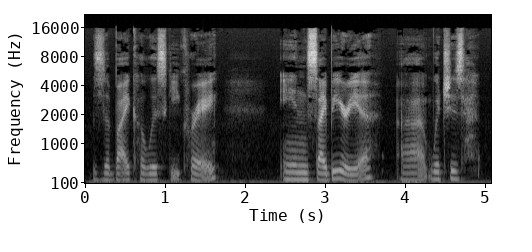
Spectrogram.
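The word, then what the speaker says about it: Забайкальский: It was discovered in what we think is pronounced Zabaikalsky, Krai, in Siberia, which is how it got its species name, Zabaikalicus.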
